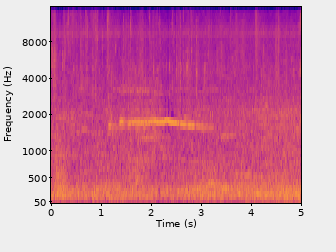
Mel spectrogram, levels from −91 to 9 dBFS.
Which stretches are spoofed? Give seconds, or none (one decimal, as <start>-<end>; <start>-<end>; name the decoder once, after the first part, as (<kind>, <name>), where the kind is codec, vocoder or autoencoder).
0.8-1.4 (vocoder, BigVGAN v2); 3.2-4.2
